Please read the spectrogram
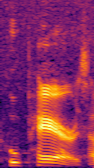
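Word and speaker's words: hupers (ὑπέρ): The Greek word, the original language, is huper, hupers, as it's pronounced.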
